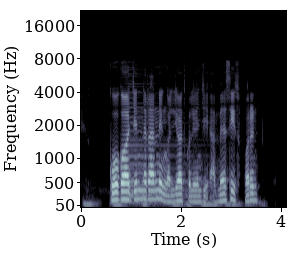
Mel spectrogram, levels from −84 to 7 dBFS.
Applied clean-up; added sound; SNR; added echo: none; Acoustic guitar / Strum; 17 dB; none.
